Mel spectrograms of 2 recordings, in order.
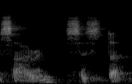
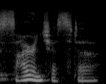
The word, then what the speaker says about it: Cirencester: Siren. Yeah, just like a siren. Sister. Oh my god, Siren Sister. Siren sister. I thought it was Sirenchester. Oh my god. Siren Sister.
